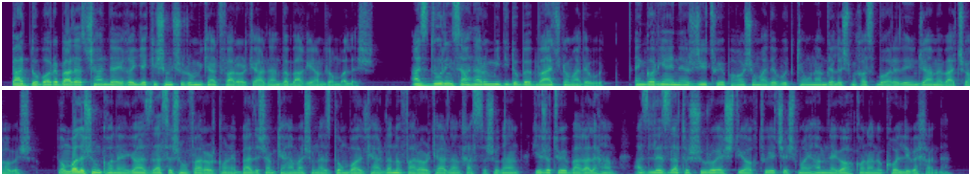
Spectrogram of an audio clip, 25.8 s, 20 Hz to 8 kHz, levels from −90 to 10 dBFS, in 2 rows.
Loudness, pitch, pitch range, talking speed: -22 LUFS, 95 Hz, 85-105 Hz, 190 wpm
